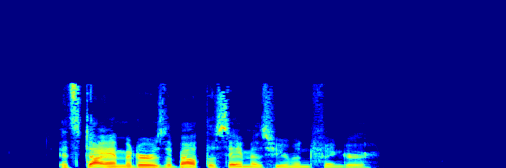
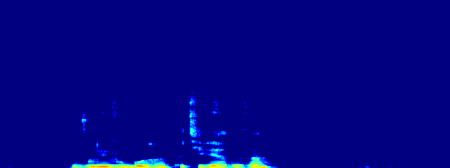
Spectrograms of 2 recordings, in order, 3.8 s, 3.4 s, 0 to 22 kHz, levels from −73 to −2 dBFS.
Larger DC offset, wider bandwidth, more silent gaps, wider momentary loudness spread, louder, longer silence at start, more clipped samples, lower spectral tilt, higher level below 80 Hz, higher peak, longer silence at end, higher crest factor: neither; first, 11.5 kHz vs 9.6 kHz; neither; about the same, 15 LU vs 13 LU; first, -21 LUFS vs -30 LUFS; about the same, 0.45 s vs 0.55 s; neither; second, -4.5 dB/octave vs -8 dB/octave; about the same, -54 dBFS vs -58 dBFS; first, -2 dBFS vs -14 dBFS; second, 1 s vs 1.35 s; about the same, 22 dB vs 18 dB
